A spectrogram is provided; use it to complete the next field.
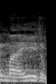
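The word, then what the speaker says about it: Mayr: fines del siglo pasado lo pronuncio ma porque es inglés en realidad sudafricano y ustedes saben que el inglés se escribe de una manera y se pronuncia de otra Y en este caso es medio feo no dicen que se algo así como mear Bueno entonces Castellano Suena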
